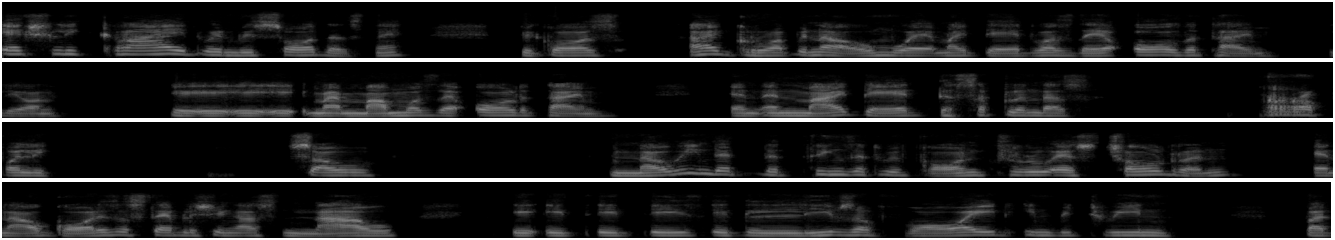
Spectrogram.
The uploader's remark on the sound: The Transformation Table Zoom Meeting on the 1 Jun 2023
